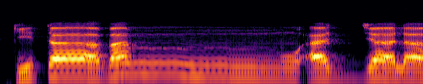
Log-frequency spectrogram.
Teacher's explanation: Hi kitabam, idgham bi gunnah di sini, tanwin bertemu mim, dengungkan dua harakat. Kitaban, asalnya ba tanwin di atas bunyi ban, tapi bila datang mim kena masuk beserta dengung dua harakat. Kitabam muajjala, muajjalan bila waqaf menjadi la dengan kadar dua harakat.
